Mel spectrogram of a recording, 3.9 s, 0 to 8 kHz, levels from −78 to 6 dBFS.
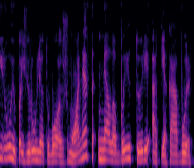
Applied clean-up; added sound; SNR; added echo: none; none; none; none.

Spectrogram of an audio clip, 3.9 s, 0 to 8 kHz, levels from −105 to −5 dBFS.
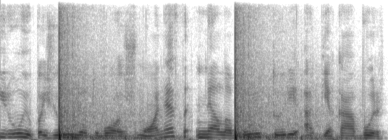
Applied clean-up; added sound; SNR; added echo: none; Fireworks; -3 dB; none.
